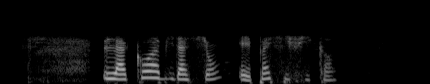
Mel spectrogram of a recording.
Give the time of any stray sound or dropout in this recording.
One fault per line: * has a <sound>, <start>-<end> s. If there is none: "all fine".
all fine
